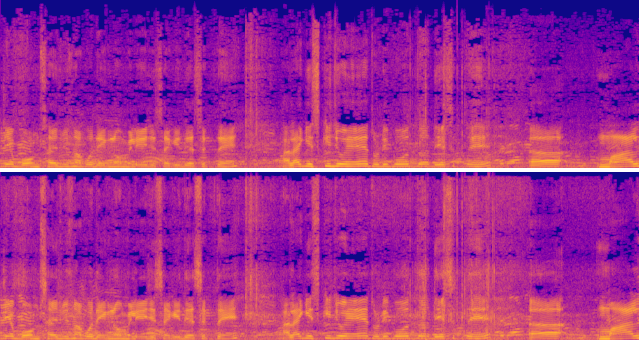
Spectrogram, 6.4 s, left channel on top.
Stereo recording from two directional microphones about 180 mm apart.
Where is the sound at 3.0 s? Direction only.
35° left (ahead or behind).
